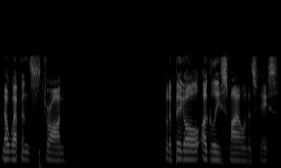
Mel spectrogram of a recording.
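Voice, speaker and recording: A man's voice: a little high, fairly even intonation, slow pace, fairly bright tone, clean tone, dry recording, muffled recording. A man taking part in a tabletop roleplaying game as a player, chatting casually about his character's moves.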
